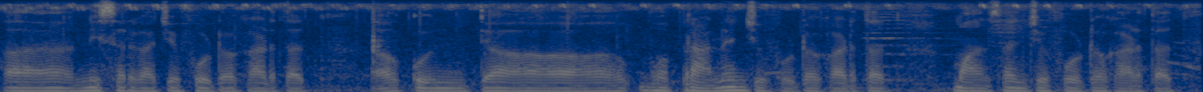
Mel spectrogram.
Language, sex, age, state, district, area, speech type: Marathi, male, 18-30, Maharashtra, Thane, urban, spontaneous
